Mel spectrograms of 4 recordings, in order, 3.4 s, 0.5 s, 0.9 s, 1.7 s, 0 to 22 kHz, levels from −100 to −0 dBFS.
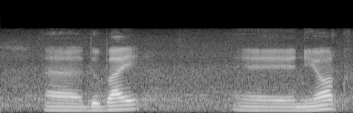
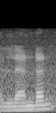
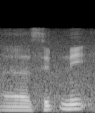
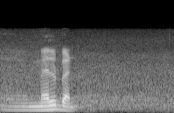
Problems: constant background noise, background conversations at intervals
